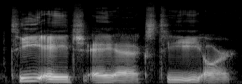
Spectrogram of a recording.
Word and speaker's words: Thaxter: I threw into him called him faxed er Jones th ax ter Jones that's how you say his name Baxter Jones and for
